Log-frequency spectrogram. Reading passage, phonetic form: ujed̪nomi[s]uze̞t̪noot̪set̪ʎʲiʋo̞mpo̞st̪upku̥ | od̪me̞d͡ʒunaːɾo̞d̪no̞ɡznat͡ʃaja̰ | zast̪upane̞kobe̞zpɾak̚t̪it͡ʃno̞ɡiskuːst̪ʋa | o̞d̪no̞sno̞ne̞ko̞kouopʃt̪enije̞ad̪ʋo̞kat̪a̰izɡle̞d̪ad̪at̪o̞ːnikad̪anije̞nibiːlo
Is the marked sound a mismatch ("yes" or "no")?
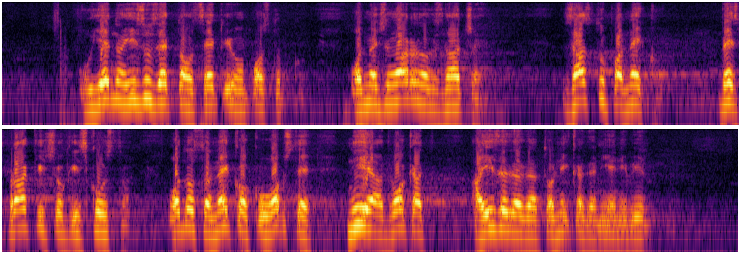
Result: yes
